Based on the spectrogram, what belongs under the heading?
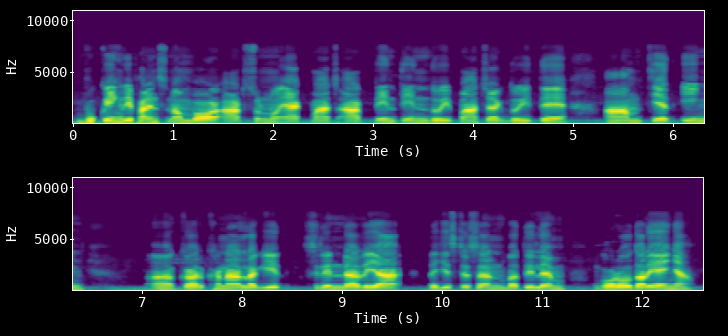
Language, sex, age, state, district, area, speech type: Santali, male, 30-45, West Bengal, Dakshin Dinajpur, rural, read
